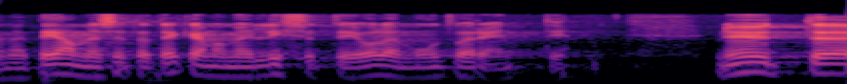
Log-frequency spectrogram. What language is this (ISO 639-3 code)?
est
